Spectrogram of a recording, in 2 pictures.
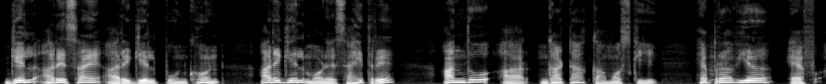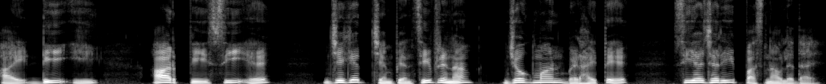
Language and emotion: Santali, neutral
